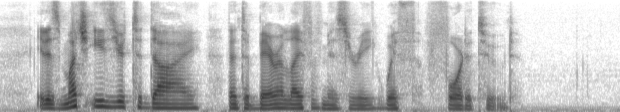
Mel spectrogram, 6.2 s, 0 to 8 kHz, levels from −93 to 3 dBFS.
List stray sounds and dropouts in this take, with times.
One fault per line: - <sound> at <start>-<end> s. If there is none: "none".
none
